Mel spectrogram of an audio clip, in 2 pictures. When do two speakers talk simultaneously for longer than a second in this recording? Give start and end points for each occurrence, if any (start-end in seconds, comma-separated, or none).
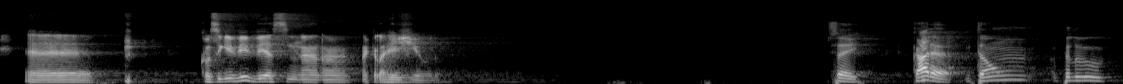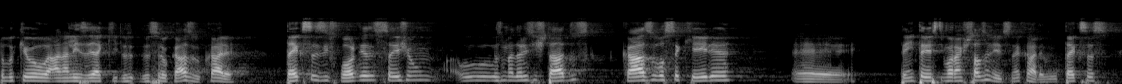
none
